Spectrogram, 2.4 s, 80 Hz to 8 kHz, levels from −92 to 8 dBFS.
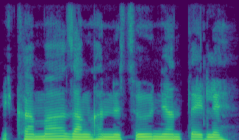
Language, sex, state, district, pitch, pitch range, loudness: Wancho, male, Arunachal Pradesh, Longding, 140 Hz, 135-145 Hz, -16 LUFS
